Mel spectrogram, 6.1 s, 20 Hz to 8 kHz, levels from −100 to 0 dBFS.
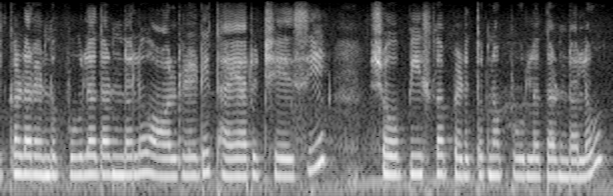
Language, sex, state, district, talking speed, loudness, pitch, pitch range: Telugu, female, Telangana, Hyderabad, 105 wpm, -15 LUFS, 245 Hz, 230-255 Hz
